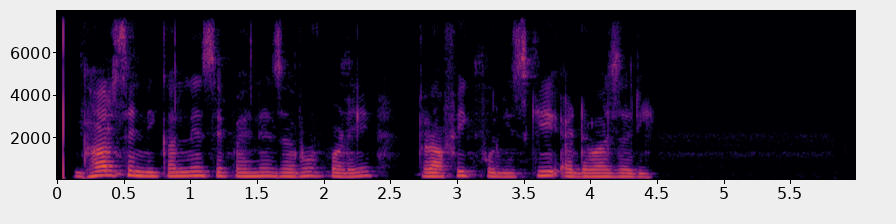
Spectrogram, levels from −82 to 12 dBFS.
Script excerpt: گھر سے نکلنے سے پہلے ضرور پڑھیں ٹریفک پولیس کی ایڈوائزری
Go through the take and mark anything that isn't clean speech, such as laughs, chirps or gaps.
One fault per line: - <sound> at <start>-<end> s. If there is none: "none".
none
